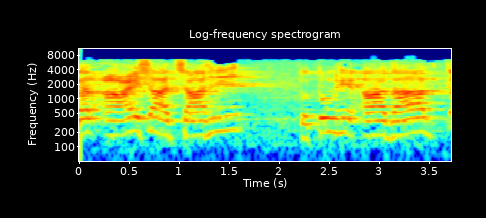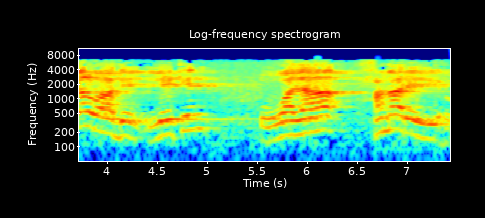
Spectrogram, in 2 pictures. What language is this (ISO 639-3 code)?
urd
